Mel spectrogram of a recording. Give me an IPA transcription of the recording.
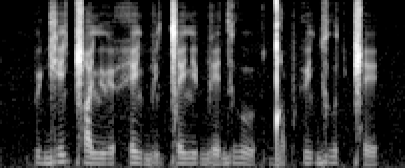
p y ɡʲ e lʲ ǁ ɑ lʲ w ø h e lʲ b ø lʲ ǀ e lʲ e b e dʱ u | ɡ͡ǃ ɑ p k y lʲ ɡʱ u t ǁ e

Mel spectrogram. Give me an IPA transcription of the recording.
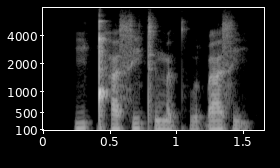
i ǃʰ a s i tʼ ɪ m æ kʷʰ æ ɓ a s i

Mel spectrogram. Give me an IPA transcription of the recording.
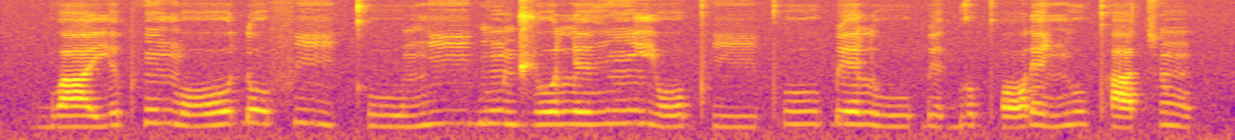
ɡʷ aː˨ j ɪ˦ pʰ ĩ˦ ŋ oː˨˦ ɗ o˦ f iː˦˨ kʰ uː˨ ŋ iː˦ ɡ ũ˦ d͡ʒ ʊ˦ l ɪ˦ ɣ ĩ˦ j o˨˦ pʰ iː˨ pʰ uː˦ ɓ e˦ l uː˨ ɓ ɪ˨ ɡ ʊ˦ pʰ ɔ˨˦ ɾ e˨ ɲ u˦ pʰ a˨ t͡s ũ˦˨

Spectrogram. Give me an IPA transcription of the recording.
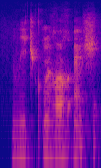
β i t͡ʃ kʷʼ ĩ ʁ o ʁ ʔ ɛ̃ ʃ

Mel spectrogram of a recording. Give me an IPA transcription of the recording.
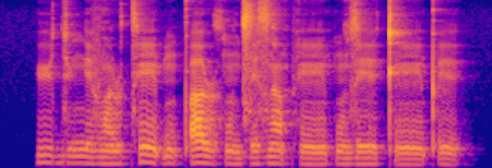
y d y ŋ e v ɐ̃ ɹ tʰ ẽ ɓ ũ pʼ a ɹ x ũ d͡z e z ɐ̃ pʰ ẽː p ũ z ɪː kʼ ẽː pʼ ɪ

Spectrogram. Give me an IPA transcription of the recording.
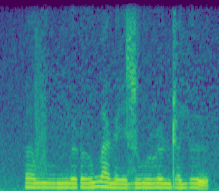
ɐ v u ŋ ø ɽ ɵ w a ɳ e z u ɭ ɵ ɳ ɖ ɐ j ø

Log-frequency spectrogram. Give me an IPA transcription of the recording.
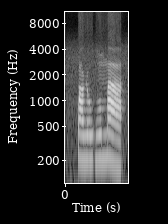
k͡p ɑ ɳ o w ɡ õ m a

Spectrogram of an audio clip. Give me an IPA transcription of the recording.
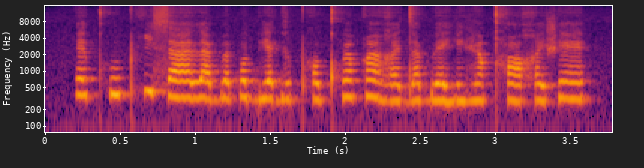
ɛ kʷʰ ɨ pʰ i s a l a b a p ɔ bʲ a ɡ ɘ pʰ ɔ kʷʰ ĩ q ɛ̃ ʁ ɛ d a b ɛ j e vʲ ɛ̃ qʰ ɔ χ e ʃ ɛ̃

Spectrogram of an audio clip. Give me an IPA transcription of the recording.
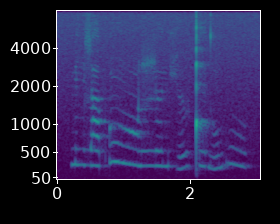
ɳ i˧ ɮ a˧ pʼ ɔ̃ː˥˧ ɮ ø˧ n ç ø˩˧ v ǃ ɪ˧ d ũ˩˧ b u˥˧

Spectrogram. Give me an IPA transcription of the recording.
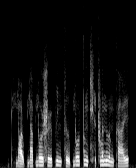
pʰ j ɑ̰˨˩ ʊ̯ p j ä˧˥ p j o˥ ʊ̯ ʂ ɻ̩˧˥ p i˥˩ n t͡s ɹ̩˨˩ p j o˥ ʊ̯ t̪ ʊ˥˩ ŋ t͡ɕʰ i˩ ʈ͡ʂ w ə˥ n l ʊ˥˩ ŋ k a˧˥ ɪ̯

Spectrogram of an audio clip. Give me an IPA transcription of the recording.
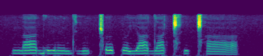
n a ɡ w i ɾ ĩ dʱ ĩ ǁ ɵ p ɵ j a d a ǁʰ i ǁʰ aː

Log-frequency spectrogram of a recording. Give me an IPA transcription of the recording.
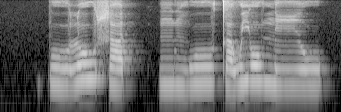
p uː˨ l o˥ w s ɐ˧ t̚ | ŋ ʊ˨ ŋ w uː˧ t̪ ɐ˨˥ w j o˥ w n̪ iː˧ w

